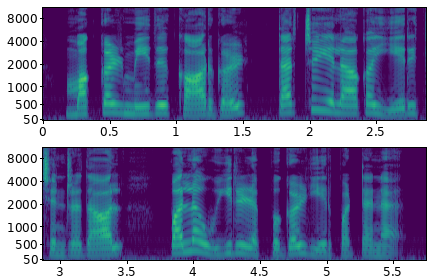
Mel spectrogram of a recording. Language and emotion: Tamil, neutral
